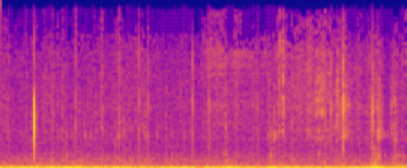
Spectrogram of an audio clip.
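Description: Steady low rumble of a car's engine and tyres heard from inside the cabin while driving, with one brief high tick about a third of a second in.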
